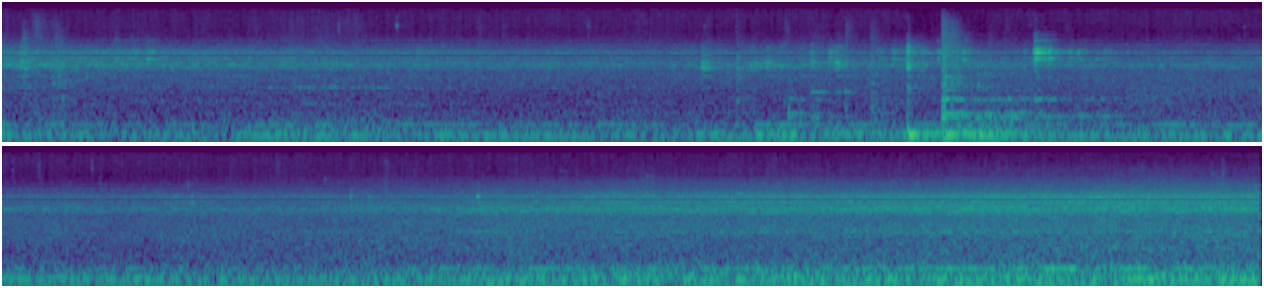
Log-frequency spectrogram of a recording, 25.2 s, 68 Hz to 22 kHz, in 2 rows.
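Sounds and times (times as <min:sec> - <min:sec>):
city sound walk played through a transducer and antique gasoline can: 0:00.0 - 0:25.1.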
